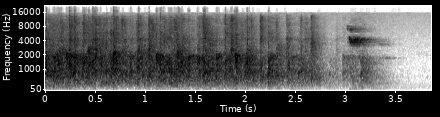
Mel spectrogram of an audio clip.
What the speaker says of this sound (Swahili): Kwa hiyo tujipigie makofi na tujipongeze kwa kazi nzuri tunafanya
